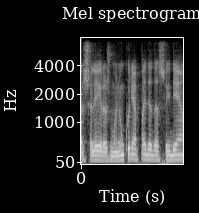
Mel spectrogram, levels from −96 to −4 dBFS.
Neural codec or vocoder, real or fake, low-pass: none; real; 7.2 kHz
